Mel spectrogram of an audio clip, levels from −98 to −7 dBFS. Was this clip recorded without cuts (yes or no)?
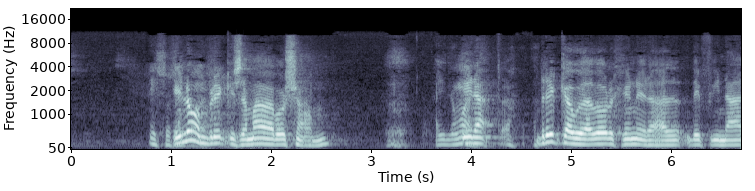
no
